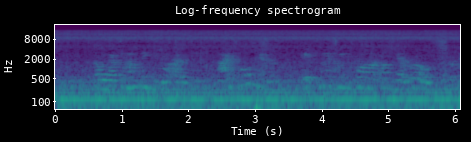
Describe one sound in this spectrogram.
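A banana peel tears as it is pulled open.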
